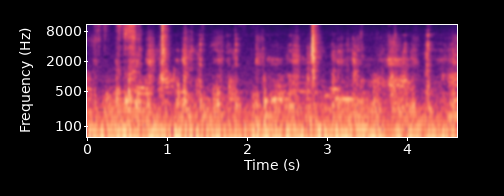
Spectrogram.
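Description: Faint close-miked chewing of seafood in butter sauce, with scattered short wet mouth clicks.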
